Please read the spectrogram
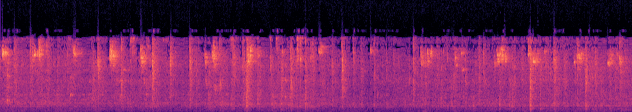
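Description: Model diesel locomotive running along the track with a train of empty beet wagons: a steady running hum under a quick, irregular clicking of wheels over the rail joints, with a sharper click about a third of the way in and again near the end.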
